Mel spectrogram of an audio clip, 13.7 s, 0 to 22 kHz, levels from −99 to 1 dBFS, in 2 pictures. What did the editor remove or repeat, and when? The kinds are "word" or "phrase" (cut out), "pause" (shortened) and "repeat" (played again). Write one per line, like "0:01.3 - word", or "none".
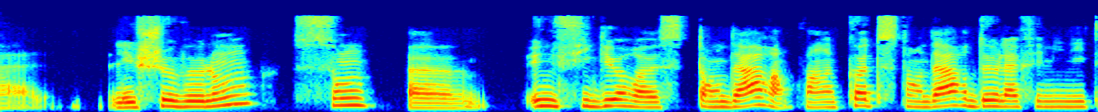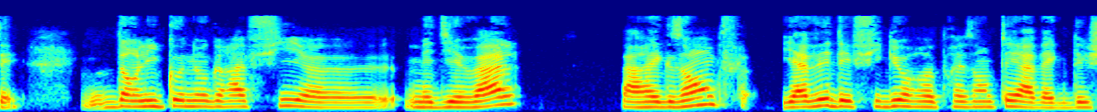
none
